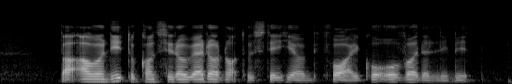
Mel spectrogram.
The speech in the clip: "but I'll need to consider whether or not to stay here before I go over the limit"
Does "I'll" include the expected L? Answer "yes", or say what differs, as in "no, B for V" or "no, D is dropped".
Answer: no, W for L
